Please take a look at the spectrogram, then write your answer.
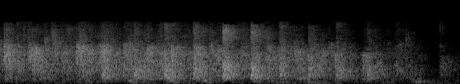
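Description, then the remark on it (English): An audience applauds children after their song, with steady, dense clapping of many hands that holds an even level for several seconds before thinning slightly at the end. No one speaks over it. “Can we get another round of applause for the children?”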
